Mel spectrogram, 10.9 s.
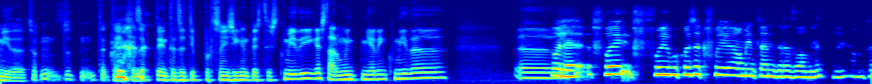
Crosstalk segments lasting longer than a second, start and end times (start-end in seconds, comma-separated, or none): none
